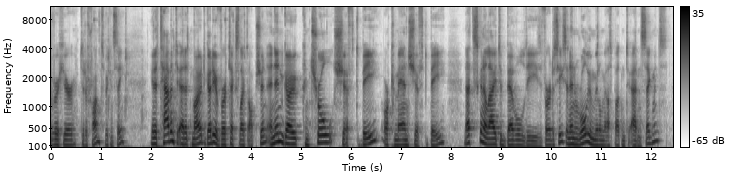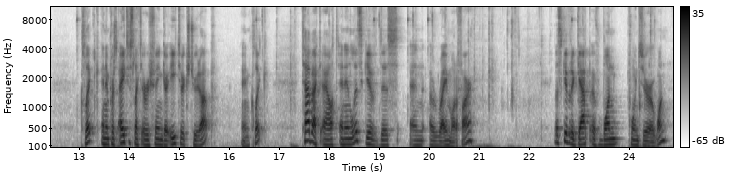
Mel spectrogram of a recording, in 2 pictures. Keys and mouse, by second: 1.1 middle click, 1.4-1.8 shift+middle drag, 2.0 Tab, 3.5 click, 6.8 ctrl+shift+b, 13.3 middle click, 13.6 a, 14.6 e, 17.2 Tab, 17.5-18.0 middle drag, 18.8 click, 19.5-21.5 drag, 20.8 r, 22.8-24.4 drag.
